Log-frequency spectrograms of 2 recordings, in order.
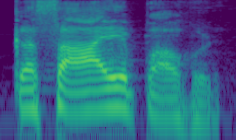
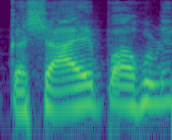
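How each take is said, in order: First: The middle consonant is a plain 's' sound. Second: The middle consonant is a 'sh' sound. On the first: This is the Prakrit form of the word. The speaker calls it right. "सड़क का" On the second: This is the Sanskrit form of the word. The speaker calls it wrong. "कषाय पाहुड़ नहीं"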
